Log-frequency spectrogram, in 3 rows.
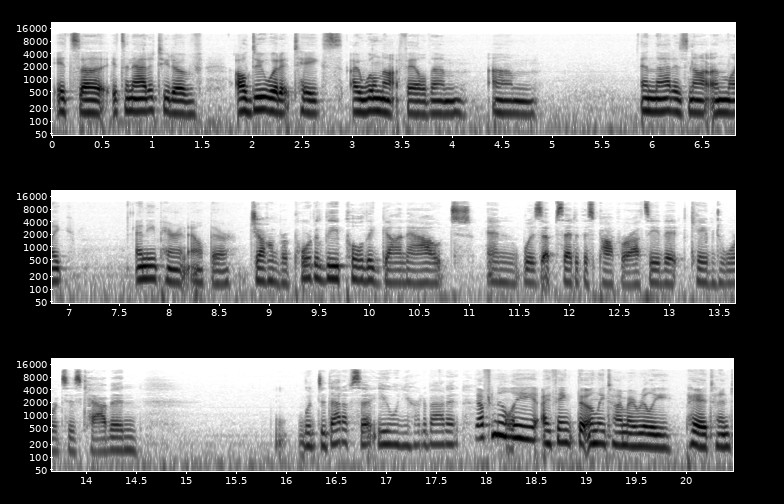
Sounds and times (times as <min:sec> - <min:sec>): Speech: 0:00.0 - 0:04.9, 0:05.9 - 0:07.0, 0:07.7 - 0:14.6, 0:15.9 - 0:20.4.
